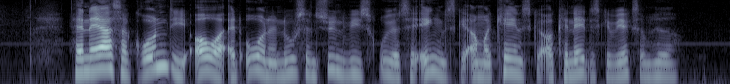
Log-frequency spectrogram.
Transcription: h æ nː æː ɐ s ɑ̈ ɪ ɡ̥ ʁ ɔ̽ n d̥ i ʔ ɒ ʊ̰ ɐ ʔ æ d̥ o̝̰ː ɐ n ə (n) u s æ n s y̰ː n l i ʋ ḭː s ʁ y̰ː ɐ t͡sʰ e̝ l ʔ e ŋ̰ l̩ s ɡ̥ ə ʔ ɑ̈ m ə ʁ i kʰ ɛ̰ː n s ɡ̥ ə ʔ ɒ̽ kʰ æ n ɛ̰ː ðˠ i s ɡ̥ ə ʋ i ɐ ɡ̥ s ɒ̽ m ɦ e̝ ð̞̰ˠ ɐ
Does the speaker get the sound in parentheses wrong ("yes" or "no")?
no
